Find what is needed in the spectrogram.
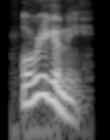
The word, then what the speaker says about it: origami: In Japan, here in Japan, they don't put any stress on it, so it's origami. It's just like flat.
